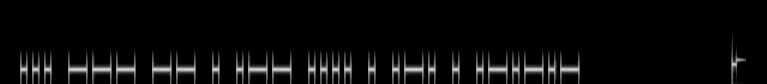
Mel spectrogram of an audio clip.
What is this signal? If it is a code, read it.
Morse code, heard as a keyed tone, about 20 wpm, 700 Hz. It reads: SOMEWHERE.
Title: Sentences from Top 1400 Words 20wpm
